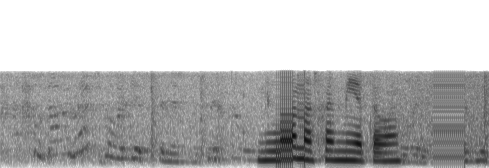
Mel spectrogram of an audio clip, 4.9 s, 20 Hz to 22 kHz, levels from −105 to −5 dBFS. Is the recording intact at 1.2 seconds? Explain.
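Yes, the speech at 1.2 seconds comes through intact, with no fault at that moment.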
